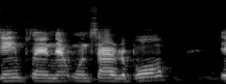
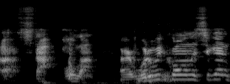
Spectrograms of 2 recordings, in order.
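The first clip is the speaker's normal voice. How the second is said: high, bumbling voice, fumbling and tripping over words; 5 semitones higher, 7 dB quieter than usual. Retelling a podcast take where the coach stumbles: imitating Coach Davis bumbling words. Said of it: "Coach Davis bumbles his words".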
